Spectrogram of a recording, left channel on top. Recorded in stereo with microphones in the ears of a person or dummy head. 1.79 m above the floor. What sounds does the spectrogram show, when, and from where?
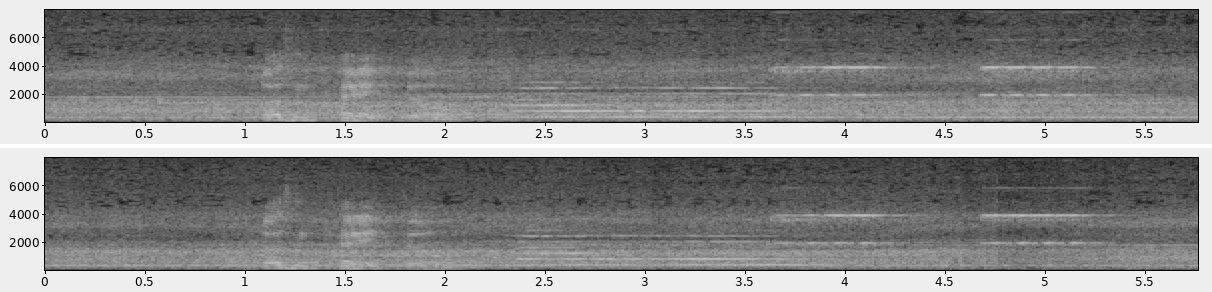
1.0 s a man speaking: 5° right (ahead or behind), 0.5 m
2.3 s a flute: 10° left (ahead or behind), 2.5 m
3.6 s an alarm clock: 15° left (ahead or behind), 4 m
